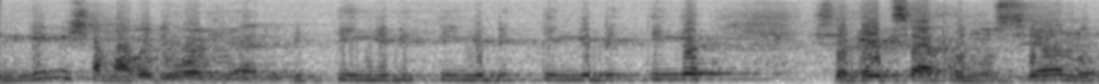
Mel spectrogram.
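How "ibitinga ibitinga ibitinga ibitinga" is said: "Ibitinga" chanted higher with a hard T; mimicked Ibitinga accent. Classmates parroting his hometown at him, Ibitinga accent. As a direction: repeat "Ibitinga" over and over in the local accent. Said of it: "Todo mundo fica falando".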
